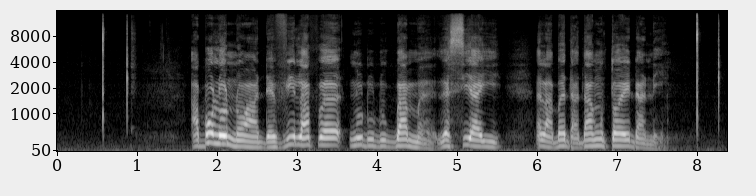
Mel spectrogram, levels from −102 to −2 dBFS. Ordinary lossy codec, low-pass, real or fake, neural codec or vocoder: none; 14.4 kHz; fake; vocoder, 44.1 kHz, 128 mel bands, Pupu-Vocoder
